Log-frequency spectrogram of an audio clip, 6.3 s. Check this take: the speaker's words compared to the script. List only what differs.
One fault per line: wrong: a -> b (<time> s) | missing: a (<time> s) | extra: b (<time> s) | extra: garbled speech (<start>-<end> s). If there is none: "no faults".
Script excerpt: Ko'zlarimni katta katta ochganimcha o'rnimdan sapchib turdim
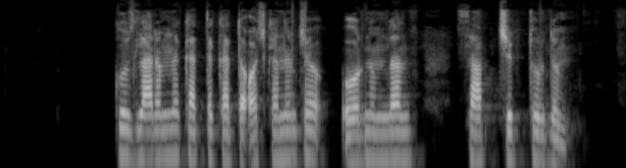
no faults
